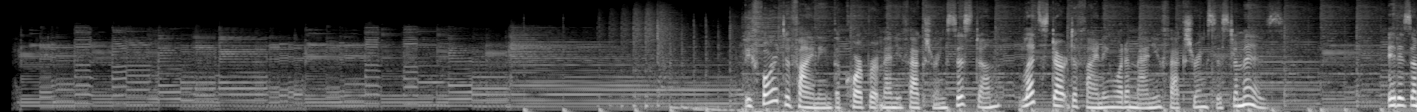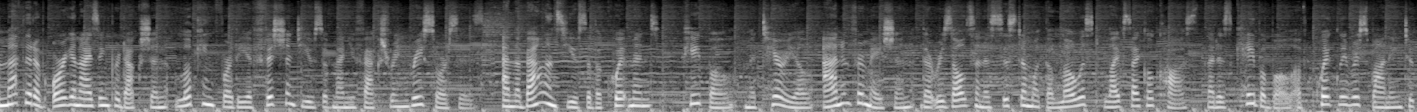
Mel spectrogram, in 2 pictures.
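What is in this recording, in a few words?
corporativo, American English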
